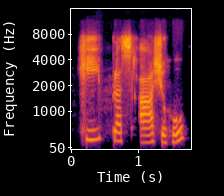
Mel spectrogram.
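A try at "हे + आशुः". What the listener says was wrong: ashu only not ashuhu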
